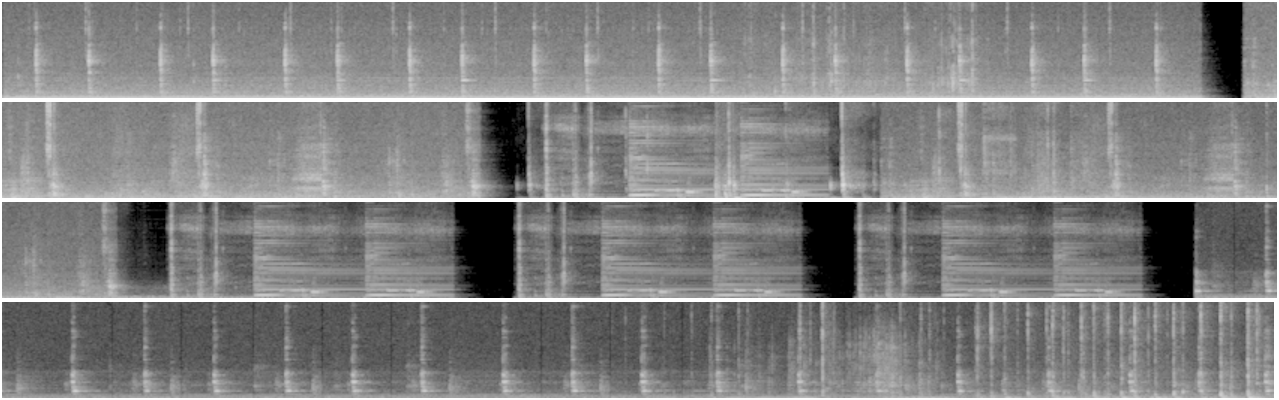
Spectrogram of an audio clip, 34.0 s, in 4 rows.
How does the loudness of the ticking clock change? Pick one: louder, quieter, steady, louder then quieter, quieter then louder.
quieter.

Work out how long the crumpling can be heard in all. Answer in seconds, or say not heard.
4 s.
